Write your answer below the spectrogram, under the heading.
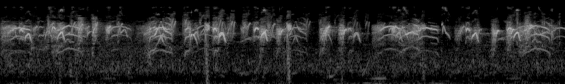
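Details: A sunbird call used as a lure for all sunbird species: dense, busy chatter of high, thin chips and twittering notes, some rising and falling in quick sweeps, pouring out almost without pause.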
